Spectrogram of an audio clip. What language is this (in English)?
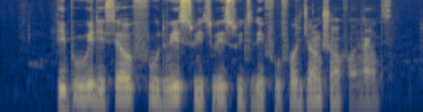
Nigerian Pidgin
